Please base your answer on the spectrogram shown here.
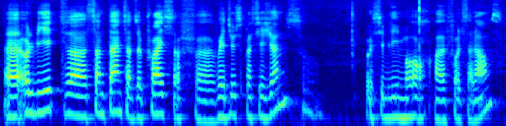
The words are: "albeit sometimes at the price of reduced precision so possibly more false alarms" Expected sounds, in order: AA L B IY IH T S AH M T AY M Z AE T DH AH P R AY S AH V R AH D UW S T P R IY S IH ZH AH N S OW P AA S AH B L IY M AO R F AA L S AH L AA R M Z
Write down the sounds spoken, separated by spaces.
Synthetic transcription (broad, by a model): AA L B IY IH T S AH M T AY M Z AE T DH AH P R AY S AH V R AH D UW S P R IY S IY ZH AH N S OW P AA S AH B L IY M AO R F AA L S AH L AA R M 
